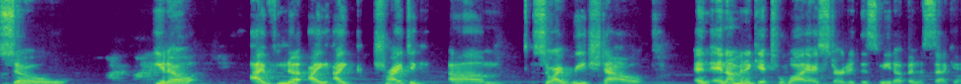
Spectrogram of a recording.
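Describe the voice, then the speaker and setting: With long, frequent pauses, a woman talks at a moderate pace in a fairly low voice. Her tone is animated and her intonation lively. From California. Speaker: political vlogger. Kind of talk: livestream rant. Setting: restaurant. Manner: loud.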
